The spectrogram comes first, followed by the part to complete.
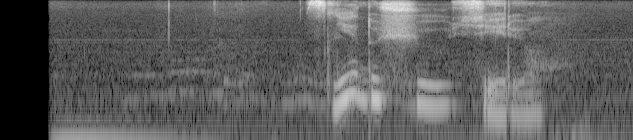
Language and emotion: Russian, neutral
